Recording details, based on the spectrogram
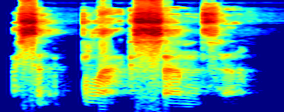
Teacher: dropping the T on sent and then linking it to a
